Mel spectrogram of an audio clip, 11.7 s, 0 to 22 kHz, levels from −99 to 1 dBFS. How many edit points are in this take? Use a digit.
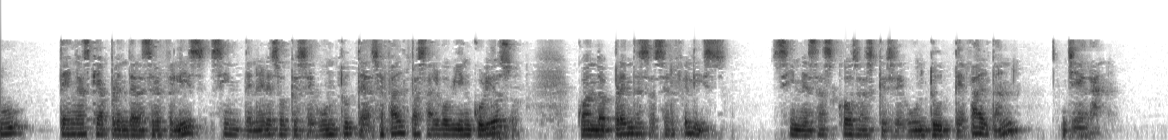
1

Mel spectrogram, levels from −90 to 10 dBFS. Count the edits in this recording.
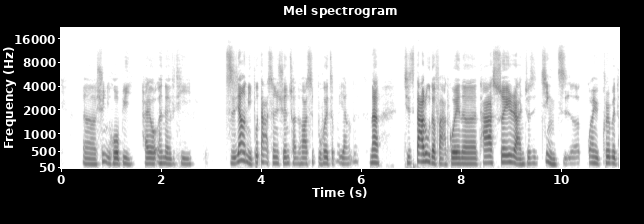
1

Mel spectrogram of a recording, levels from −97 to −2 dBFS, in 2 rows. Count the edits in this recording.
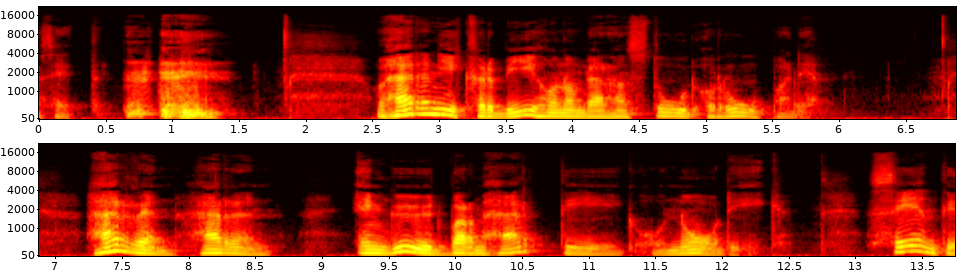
0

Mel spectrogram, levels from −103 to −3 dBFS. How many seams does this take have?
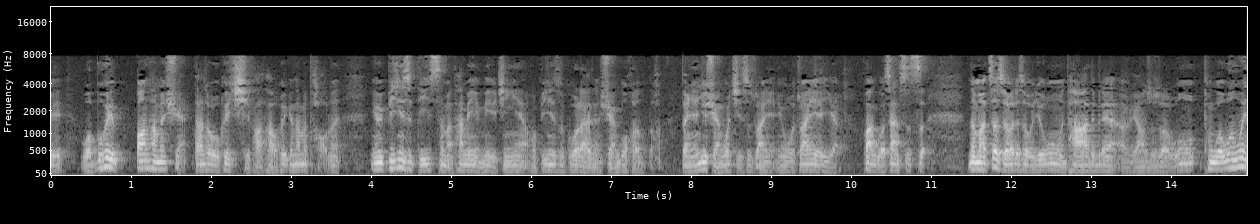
0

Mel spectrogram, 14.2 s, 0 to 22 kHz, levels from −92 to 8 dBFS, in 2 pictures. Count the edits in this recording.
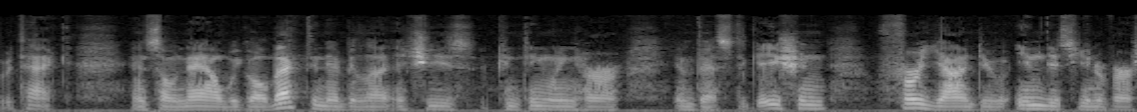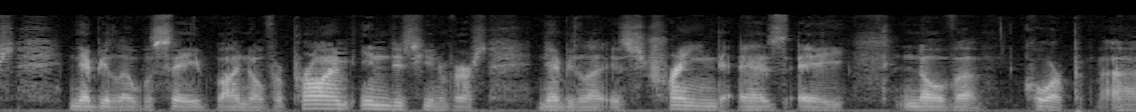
2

